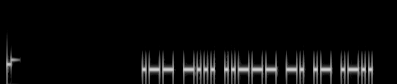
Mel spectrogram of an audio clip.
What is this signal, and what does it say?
Morse code, heard as a keyed tone, about 36 wpm, 700 Hz. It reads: WB2NAL
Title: USA Call Signs 35wpm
